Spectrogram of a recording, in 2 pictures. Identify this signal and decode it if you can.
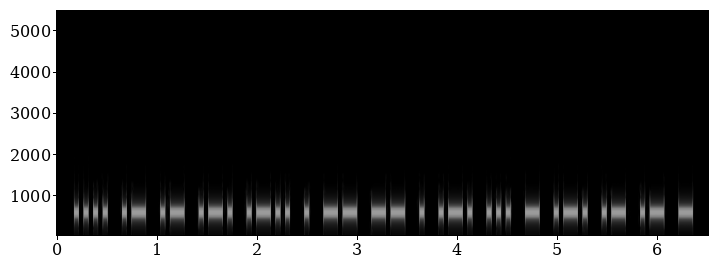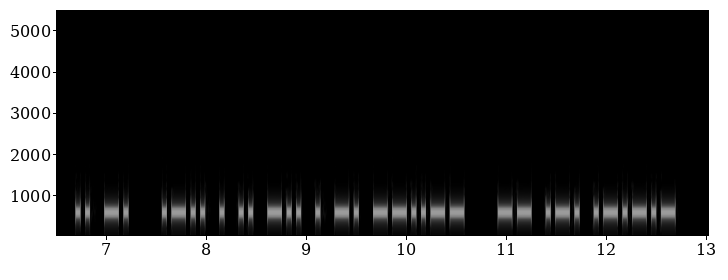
Morse code, heard as a keyed tone, about 25 wpm, 600 Hz. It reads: HAARLEMMERSTRAAT IN LEIDEN, MR.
